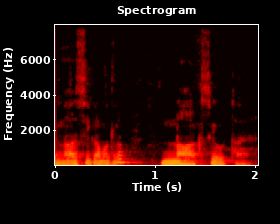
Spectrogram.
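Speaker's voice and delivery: ordinary delivery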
